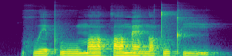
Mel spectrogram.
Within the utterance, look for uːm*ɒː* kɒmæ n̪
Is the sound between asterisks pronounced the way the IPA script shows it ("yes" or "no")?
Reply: yes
